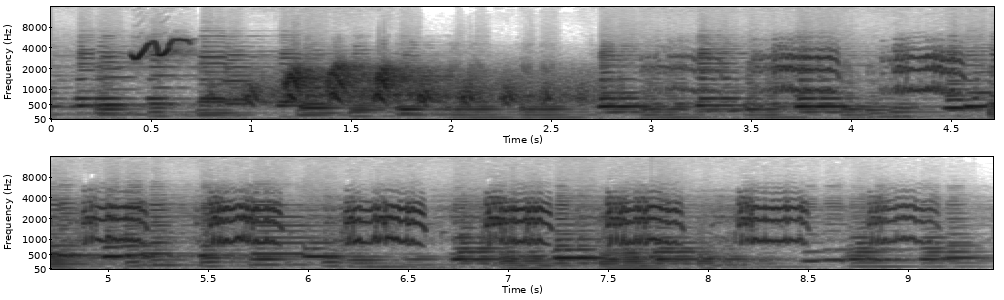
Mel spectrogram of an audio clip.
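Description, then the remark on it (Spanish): A moustached turca calls loudly, a rapid series of hollow, gobbling notes repeated in quick bursts over a steady rhythm, with a brief whistled note at the start. “La turca. Este pajarito es el pariente nortino del sureño chucao, ya que se le encuentra habitando desde Atacama hasta Concepción.”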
